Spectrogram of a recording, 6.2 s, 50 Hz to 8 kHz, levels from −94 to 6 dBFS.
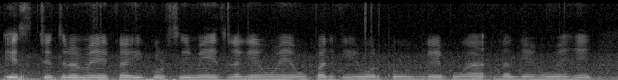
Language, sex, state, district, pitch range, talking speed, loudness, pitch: Hindi, female, Bihar, Madhepura, 150-165 Hz, 165 wpm, -35 LUFS, 155 Hz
